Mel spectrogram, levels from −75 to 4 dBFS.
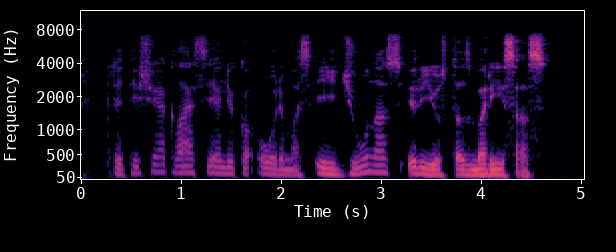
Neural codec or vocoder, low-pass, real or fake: none; 10.8 kHz; real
